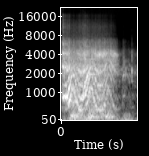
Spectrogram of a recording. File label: Sci Fi Gun, Blast; Space Blasters2D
